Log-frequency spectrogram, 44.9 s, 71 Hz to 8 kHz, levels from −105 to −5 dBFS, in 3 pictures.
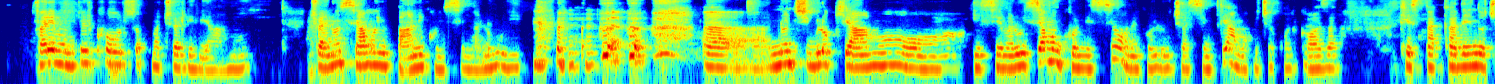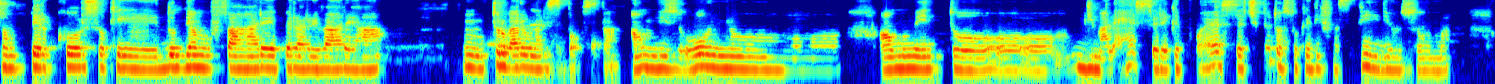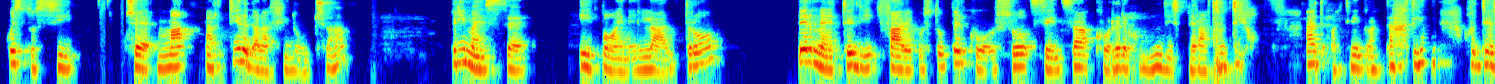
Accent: native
